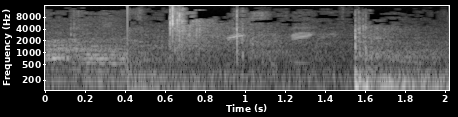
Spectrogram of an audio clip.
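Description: A volleyball being struck, with a few light knocks in the first second and one loud thud about one and a half seconds in that rings on briefly in a large gym.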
